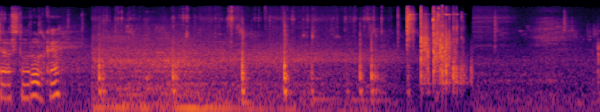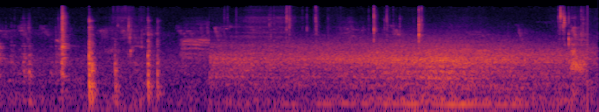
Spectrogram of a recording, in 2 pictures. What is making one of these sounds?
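Metal fittings click and clatter as they are handled.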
